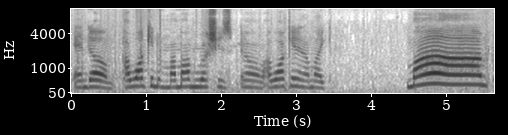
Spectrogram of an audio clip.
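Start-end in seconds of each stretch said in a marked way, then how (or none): 4.5-5.6 very loud, high, long holler; stretched-out shout across a room; calling for Mom. Retold or imitated. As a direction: reenact a kid yelling for his mother. Child calls out for his mom.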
